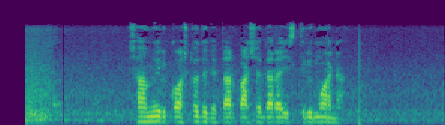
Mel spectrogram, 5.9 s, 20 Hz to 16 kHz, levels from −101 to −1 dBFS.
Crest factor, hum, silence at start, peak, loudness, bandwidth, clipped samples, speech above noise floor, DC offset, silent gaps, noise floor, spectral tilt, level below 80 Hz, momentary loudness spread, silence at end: 20 dB; none; 0.35 s; -2 dBFS; -20 LUFS; 8 kHz; under 0.1%; 30 dB; under 0.1%; none; -49 dBFS; -5.5 dB/octave; -56 dBFS; 18 LU; 1.15 s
